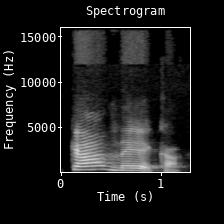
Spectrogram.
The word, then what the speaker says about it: caneca: Essa sílaba é formada aí pelas letras C e A, mas ela tem um som de K, né?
